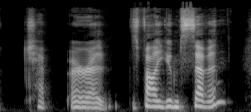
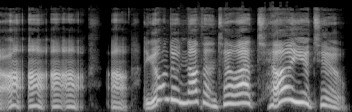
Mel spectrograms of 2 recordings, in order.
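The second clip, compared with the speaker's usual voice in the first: stern scolding; 6 dB louder than usual. Retold or imitated. Salem scolding Cinder.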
